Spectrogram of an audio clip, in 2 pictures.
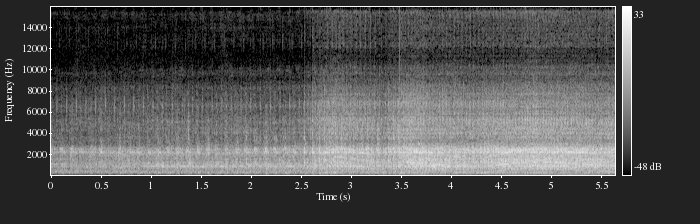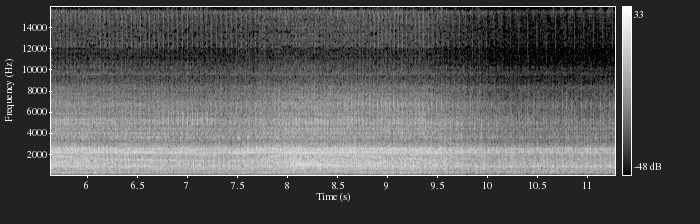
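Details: Yamaha YBR125 single, about 50,000 km, run 50 km on 200 g oil after losing the filler cap, then ~10,000 km low on oil: hard, rapid metallic knocking rising with throttle blips; judged destroyed crank bearings and their crankcase seats, worn piston group, possibly timing chain.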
